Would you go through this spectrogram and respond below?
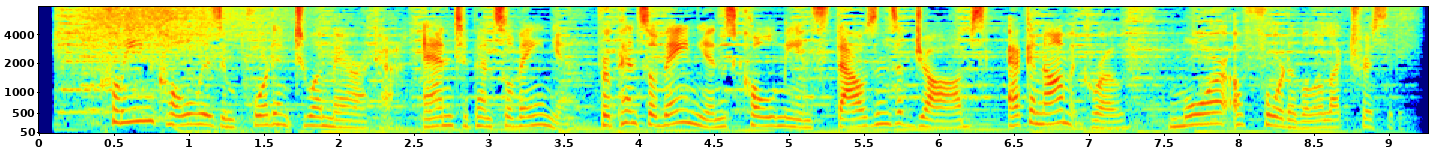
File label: authoritative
